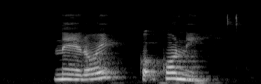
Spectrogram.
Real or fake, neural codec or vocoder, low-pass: real; none; 10.8 kHz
